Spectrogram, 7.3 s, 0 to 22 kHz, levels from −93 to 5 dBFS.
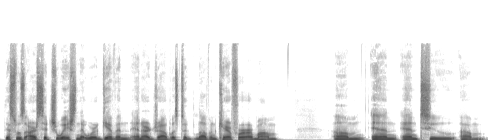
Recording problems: none

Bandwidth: 15 kHz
